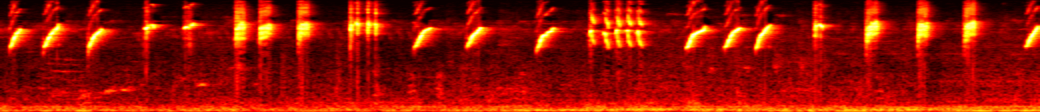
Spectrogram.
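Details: Olive-backed sunbird (kolibri ninja) in lively full song with rolls and shot notes, used to lure young birds into singing, phone-recorded; rapid series of thin rising high sweeps and sharp chips with short trill bursts, steady low hum.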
